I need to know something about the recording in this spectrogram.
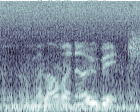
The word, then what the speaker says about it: Milovanović: Milovanović even. Don't want to miss out a syllable there.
